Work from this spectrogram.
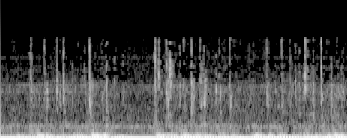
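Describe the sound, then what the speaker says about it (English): Rapid clicking of keys on a computer keyboard as a message is typed, a steady close-up patter with a brief pause midway before the keystrokes resume. "Let me type this in as well."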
